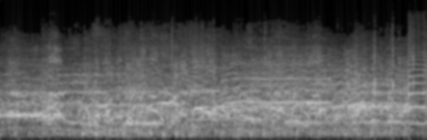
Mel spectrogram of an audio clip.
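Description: A large crowd of men and women cheers and shouts excitedly close by.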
